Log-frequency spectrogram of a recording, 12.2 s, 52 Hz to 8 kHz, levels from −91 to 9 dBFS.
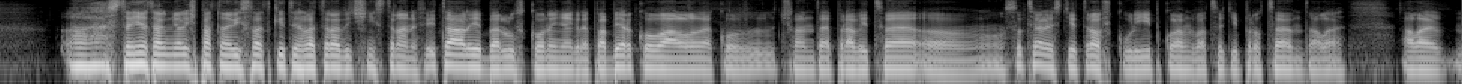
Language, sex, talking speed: Czech, male, 120 wpm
